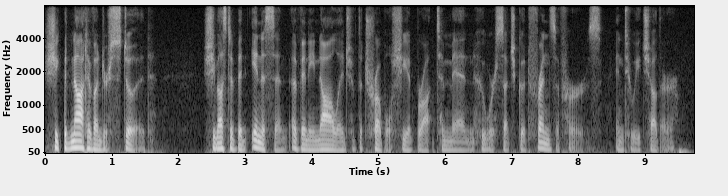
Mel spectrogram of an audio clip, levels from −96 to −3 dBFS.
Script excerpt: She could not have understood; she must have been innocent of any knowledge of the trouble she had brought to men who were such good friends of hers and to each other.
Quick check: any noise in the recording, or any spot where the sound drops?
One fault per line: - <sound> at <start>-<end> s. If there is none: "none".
- dropout at 0.2-0.3 s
